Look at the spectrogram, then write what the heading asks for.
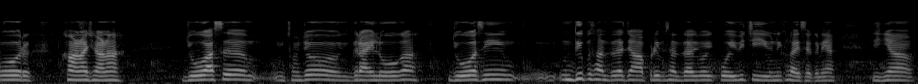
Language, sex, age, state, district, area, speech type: Dogri, female, 45-60, Jammu and Kashmir, Reasi, rural, spontaneous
